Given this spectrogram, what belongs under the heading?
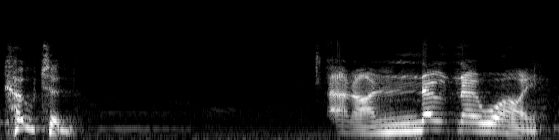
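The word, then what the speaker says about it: Coston: so we stayed in this little village called costum c-o-s-t-o-n which everybody called cotton and i don't know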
